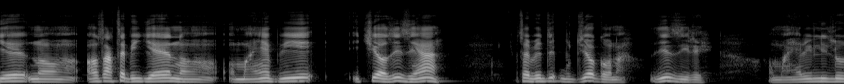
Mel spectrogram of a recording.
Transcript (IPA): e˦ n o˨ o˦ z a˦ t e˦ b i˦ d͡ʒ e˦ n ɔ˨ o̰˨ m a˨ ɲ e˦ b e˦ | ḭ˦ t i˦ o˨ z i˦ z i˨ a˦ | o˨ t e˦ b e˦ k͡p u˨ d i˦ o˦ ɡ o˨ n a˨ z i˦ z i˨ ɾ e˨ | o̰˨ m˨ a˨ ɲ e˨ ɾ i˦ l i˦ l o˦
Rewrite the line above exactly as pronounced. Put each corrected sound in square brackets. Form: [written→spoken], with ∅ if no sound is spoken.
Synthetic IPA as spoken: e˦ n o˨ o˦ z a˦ t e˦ b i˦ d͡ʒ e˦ n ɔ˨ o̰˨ m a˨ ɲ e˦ b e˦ | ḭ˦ [t→t͡ʃ] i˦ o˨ z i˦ z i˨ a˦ | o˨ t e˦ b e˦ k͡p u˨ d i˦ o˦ ɡ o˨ n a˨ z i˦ z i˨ ɾ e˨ | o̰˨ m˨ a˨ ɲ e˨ ɾ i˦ l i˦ l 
